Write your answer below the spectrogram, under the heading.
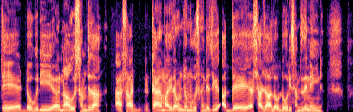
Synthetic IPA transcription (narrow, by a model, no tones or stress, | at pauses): t̪eːɖoɡɾiːnaːʊsəməd͡ʒd̪aː | ɛːsaːʈɛːmaːiːd̪aːʊnd͡ʒʊmɡʊʃə̃ĩd̪eaːt͡ʃkiʔəd̪eːɛːsaːd͡ʒaːloːɖoːɾiːsəməd͡ʒd̪eːnẽĩːn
